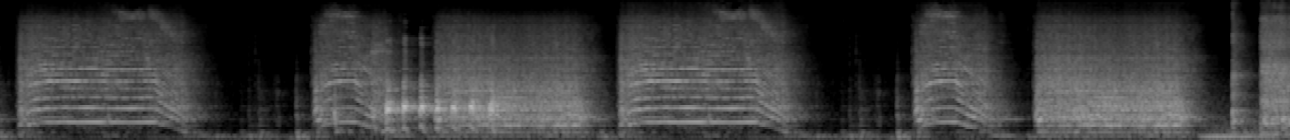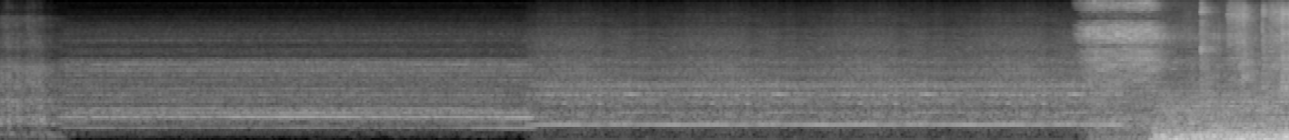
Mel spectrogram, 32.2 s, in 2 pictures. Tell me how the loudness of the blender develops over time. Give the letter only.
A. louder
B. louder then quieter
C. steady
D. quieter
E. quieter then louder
A.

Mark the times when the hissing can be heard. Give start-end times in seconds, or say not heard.
29.6-32.1.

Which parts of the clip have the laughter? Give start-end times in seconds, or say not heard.
4.2-6.3.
